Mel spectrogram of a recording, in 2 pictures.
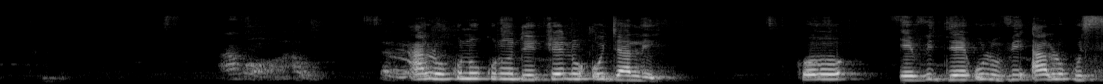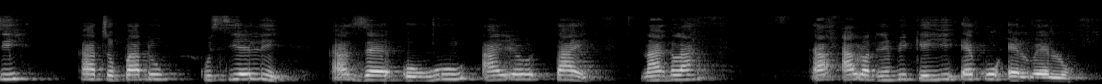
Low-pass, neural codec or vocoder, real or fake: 9.9 kHz; vocoder, 22.05 kHz, 80 mel bands, Vocos; fake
